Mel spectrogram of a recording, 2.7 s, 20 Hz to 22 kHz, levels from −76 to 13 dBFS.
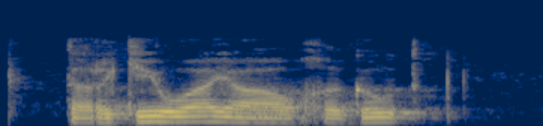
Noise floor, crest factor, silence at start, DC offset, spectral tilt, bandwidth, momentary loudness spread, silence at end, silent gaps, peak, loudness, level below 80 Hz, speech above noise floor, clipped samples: -40 dBFS; 14 dB; 0.05 s; under 0.1%; -7 dB/octave; 7.4 kHz; 11 LU; 0.6 s; none; 0 dBFS; -14 LUFS; -54 dBFS; 27 dB; under 0.1%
